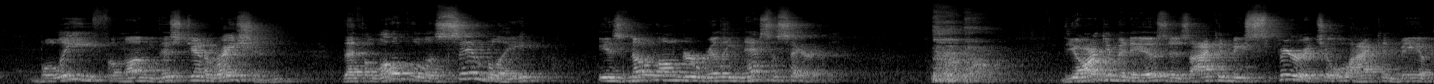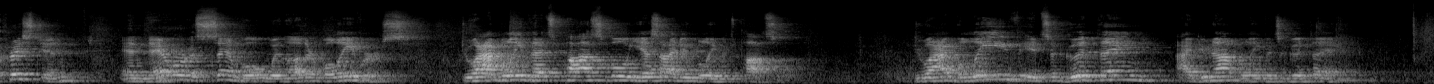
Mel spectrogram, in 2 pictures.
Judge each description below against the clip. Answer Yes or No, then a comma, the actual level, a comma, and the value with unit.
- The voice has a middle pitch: Yes, medium, 175 Hz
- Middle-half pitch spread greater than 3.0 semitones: Yes, average, 4.5 semitones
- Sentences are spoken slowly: Yes, slow, 120 wpm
